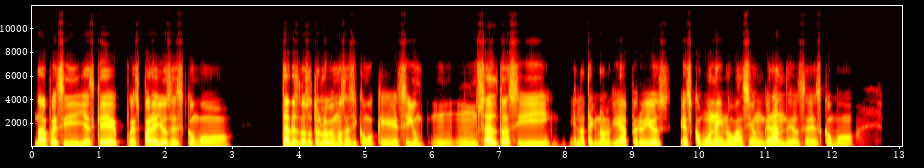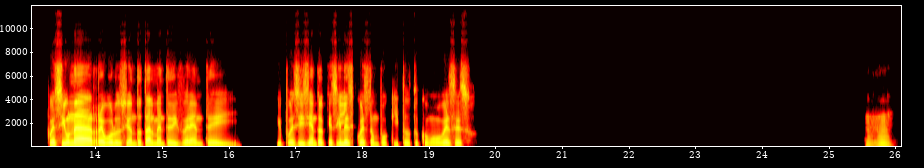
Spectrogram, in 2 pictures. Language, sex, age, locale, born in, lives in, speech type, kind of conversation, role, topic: Spanish, male, 30-34, es-MX, Mexico, Mexico, conversation, unstructured, none, ¿Qué opinas sobre la inteligencia artificial en el hogar?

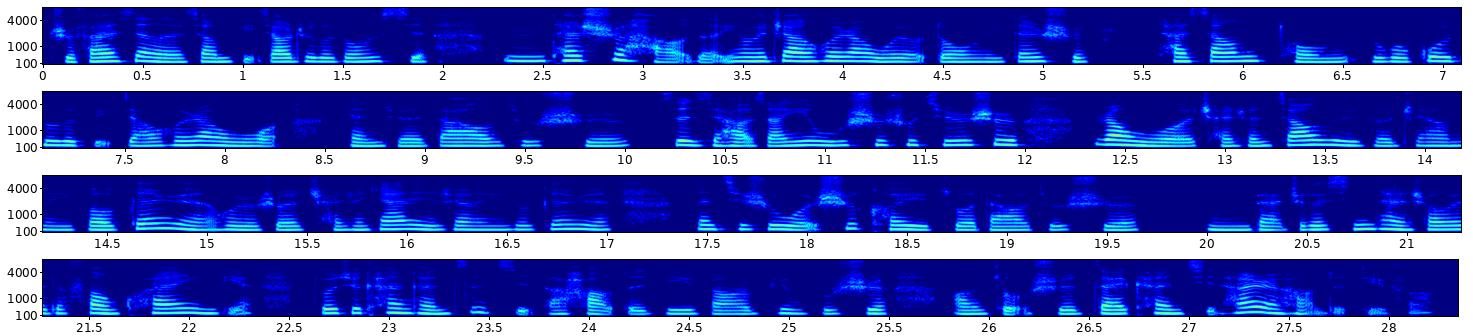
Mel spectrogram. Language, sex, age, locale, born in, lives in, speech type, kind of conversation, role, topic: Chinese, female, 25-29, zh-CN, China, United States, conversation, advice, user, 如何減輕因邀約而產生的社交疲憊與壓力？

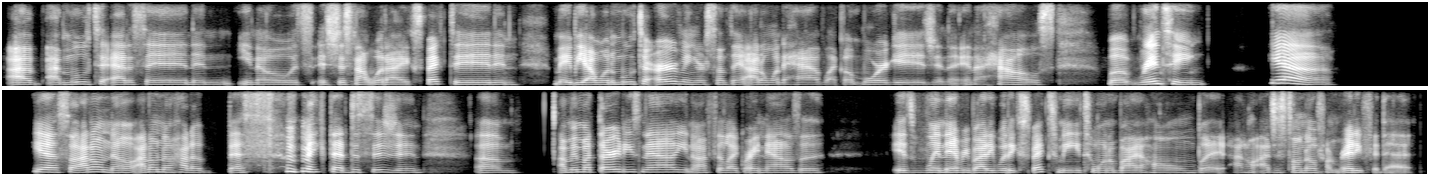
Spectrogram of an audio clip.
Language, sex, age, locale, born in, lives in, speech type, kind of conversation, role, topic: English, female, 30-34, en-US, United States, United States, conversation, advice, user, How can I make my upcoming move smooth and enjoyable while managing my nerves?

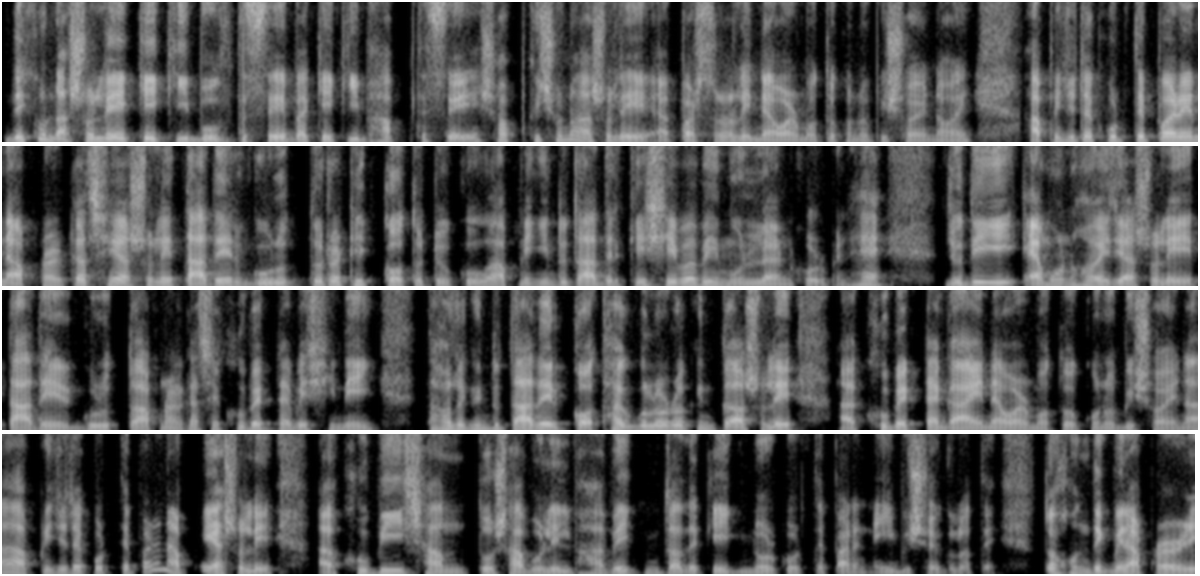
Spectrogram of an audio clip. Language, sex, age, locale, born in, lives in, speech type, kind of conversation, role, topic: Bengali, male, 20-24, bn-BD, Bangladesh, Bangladesh, conversation, advice, advisor, সামাজিক চাপে ব্যক্তিগত সীমানা কীভাবে ঠিকভাবে রক্ষা করব?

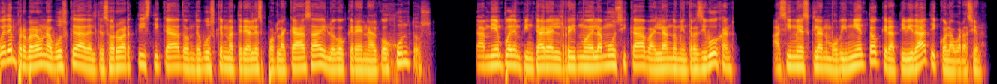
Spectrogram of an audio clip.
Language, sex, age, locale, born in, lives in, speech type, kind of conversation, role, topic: Spanish, male, 30-34, es-MX, Mexico, Mexico, read, expert-assistant, expert, ¿De qué manera podríamos rediseñar nuestros espacios en casa para que apoyen mejor nuestro bienestar mental?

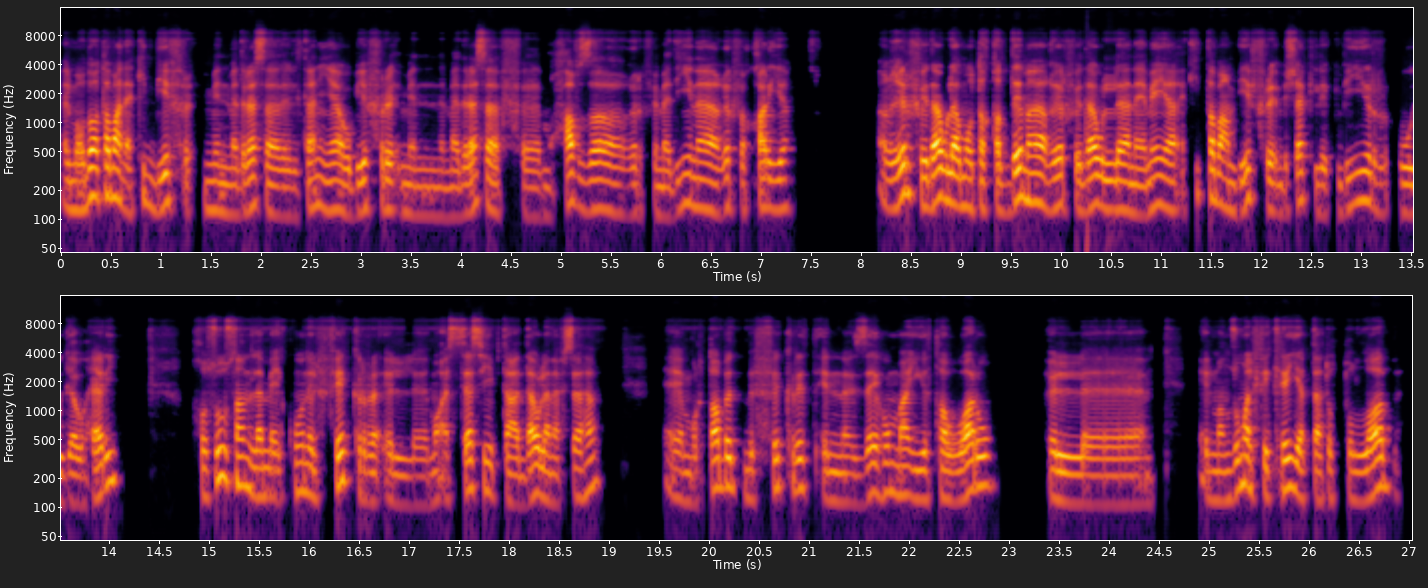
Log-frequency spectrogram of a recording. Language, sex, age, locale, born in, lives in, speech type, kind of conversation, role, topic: Arabic, male, 40-44, ar-EG, Egypt, Egypt, conversation, unstructured, none, هل شايف إن المدارس مقصّرة في تعليم الرياضة بالشكل الكفاية؟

